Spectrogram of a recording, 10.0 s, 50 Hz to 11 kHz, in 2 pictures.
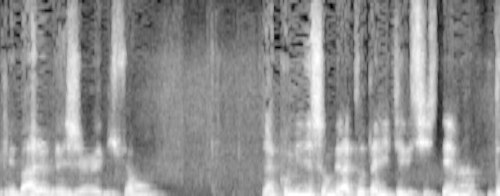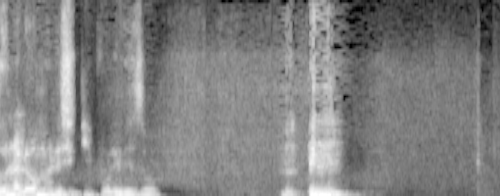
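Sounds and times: man clearing his throat: 7.8 - 8.6.

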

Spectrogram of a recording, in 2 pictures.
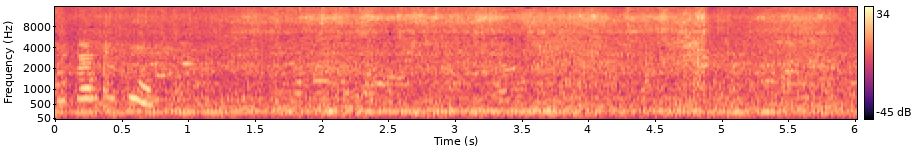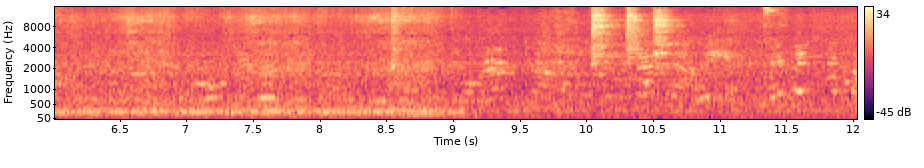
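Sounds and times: crowd voices and chatter: 0.0 - 12.0.

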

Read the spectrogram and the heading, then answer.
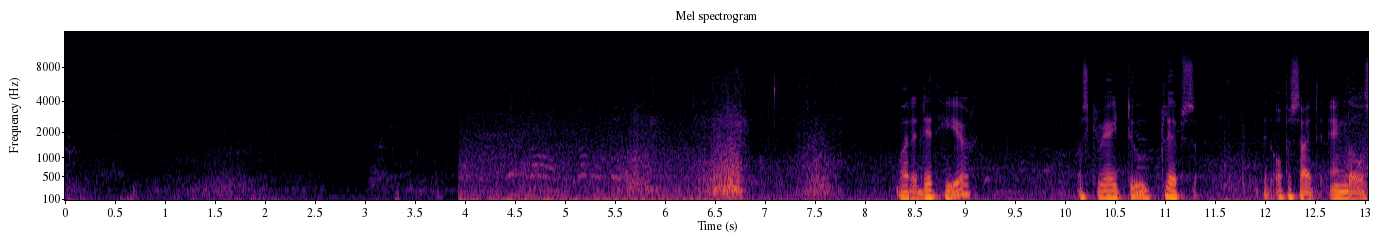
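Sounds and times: bike tyres rolling over dirt: 0.0 - 3.2, 4.6 - 13.0.

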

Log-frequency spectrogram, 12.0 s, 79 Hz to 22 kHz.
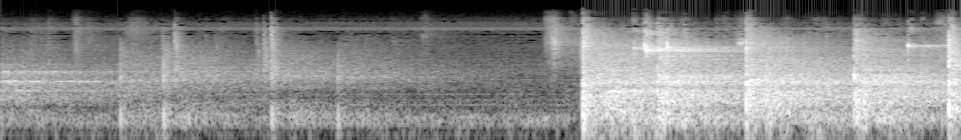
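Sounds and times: racket striking tennis ball: 7.2 - 12.0
shoes squeaking on court: 7.8 - 9.5, 11.2 - 12.0.

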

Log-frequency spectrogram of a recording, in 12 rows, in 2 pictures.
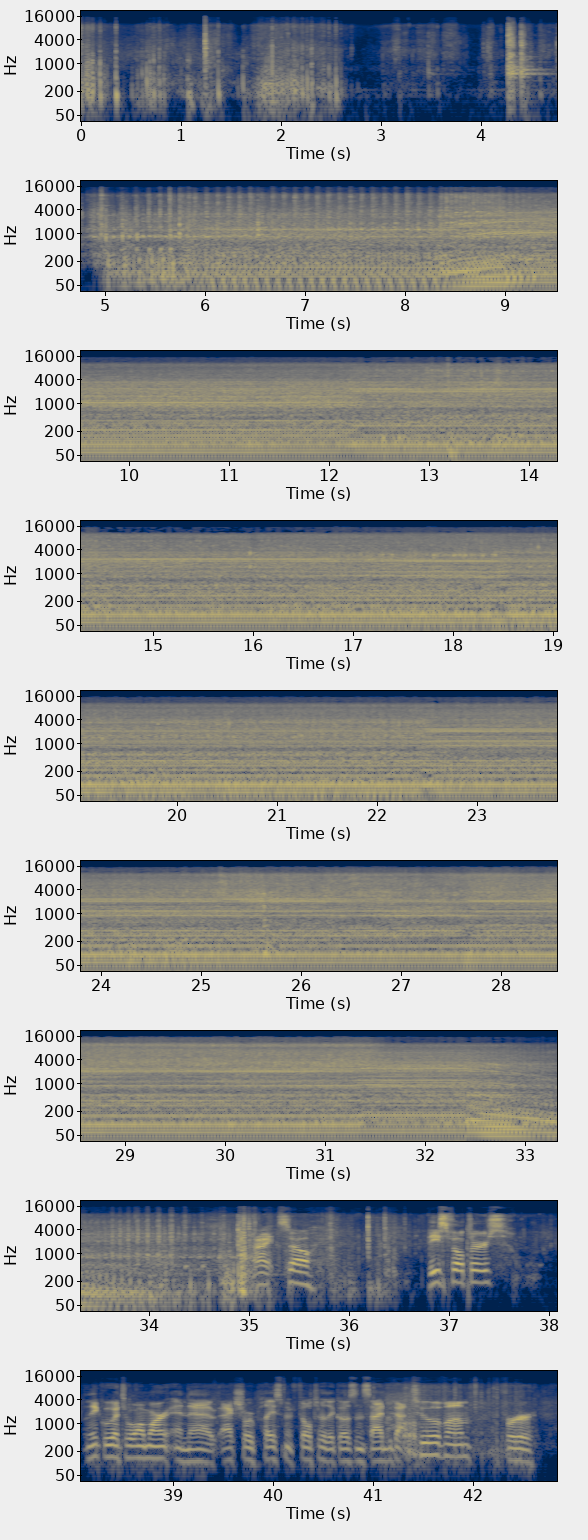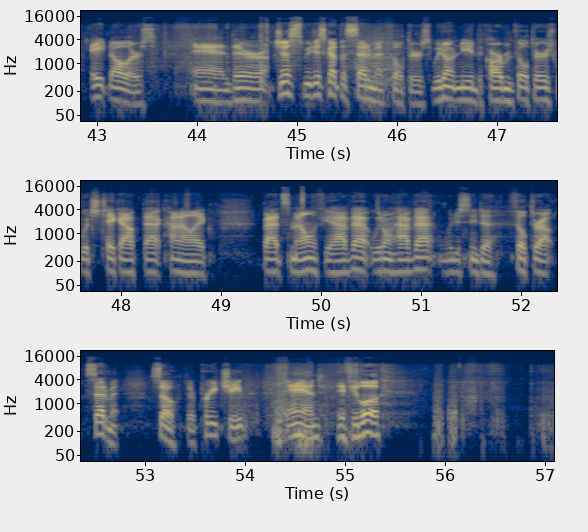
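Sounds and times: generator engine running: 4.8 - 35.3
pump motor hum: 4.8 - 36.8
water gushing into plastic jug: 11.8 - 29.0, 33.7 - 38.3.

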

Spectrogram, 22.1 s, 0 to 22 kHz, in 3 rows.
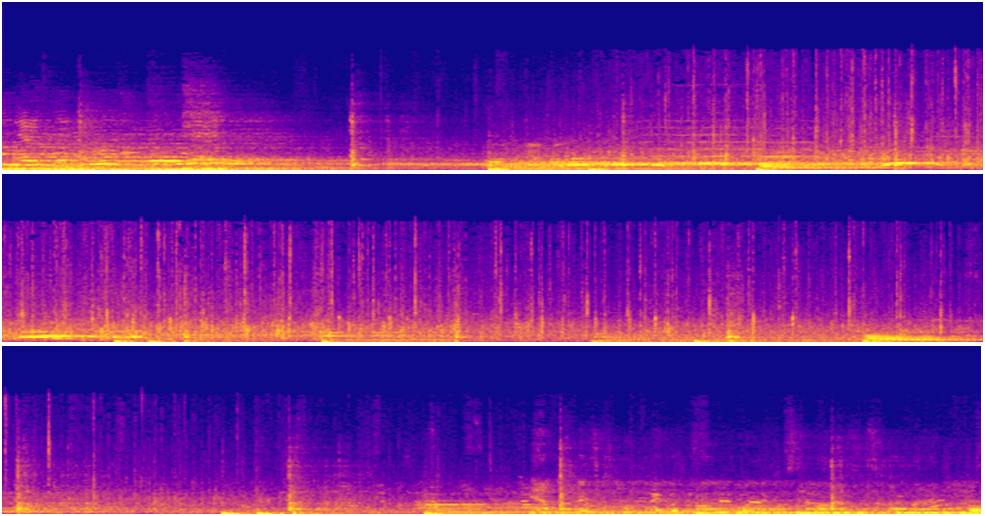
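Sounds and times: live band low chords: 0.0 - 22.0
crowd clapping and cheering: 2.6 - 19.0.

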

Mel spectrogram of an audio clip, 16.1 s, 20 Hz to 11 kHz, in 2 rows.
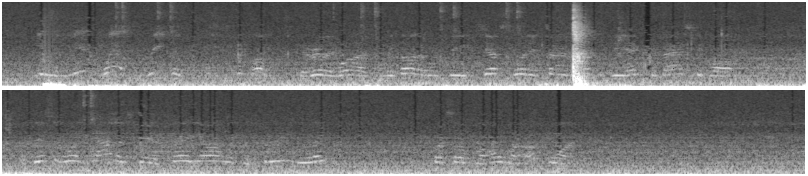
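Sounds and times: faint distant voices: 0.0 - 14.1.

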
